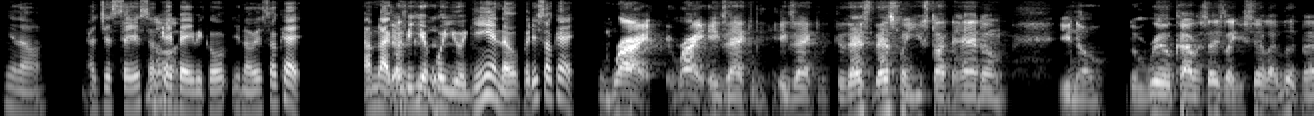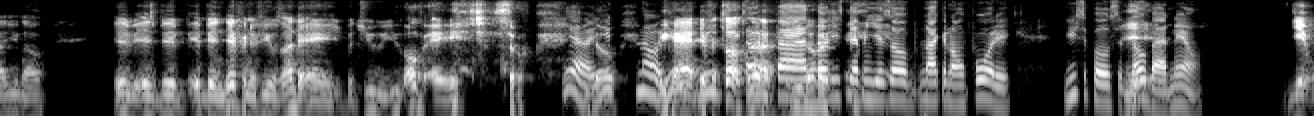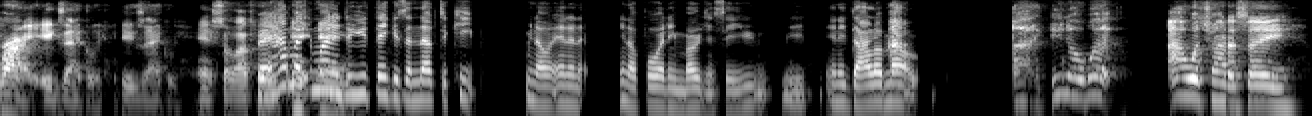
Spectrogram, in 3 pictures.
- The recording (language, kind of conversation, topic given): English, unstructured, Why do you think having emergency savings is important for most people?
- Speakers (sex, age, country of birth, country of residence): female, 60-64, United States, United States; male, 30-34, United States, United States
- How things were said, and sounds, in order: other background noise; chuckle; laughing while speaking: "so"; tapping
